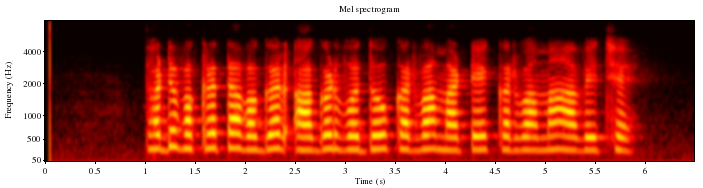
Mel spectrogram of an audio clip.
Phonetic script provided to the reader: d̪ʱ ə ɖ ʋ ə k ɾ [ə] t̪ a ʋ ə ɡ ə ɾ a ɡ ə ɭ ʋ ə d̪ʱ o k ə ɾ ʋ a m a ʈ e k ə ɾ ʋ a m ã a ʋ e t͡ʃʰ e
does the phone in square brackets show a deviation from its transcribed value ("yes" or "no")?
no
